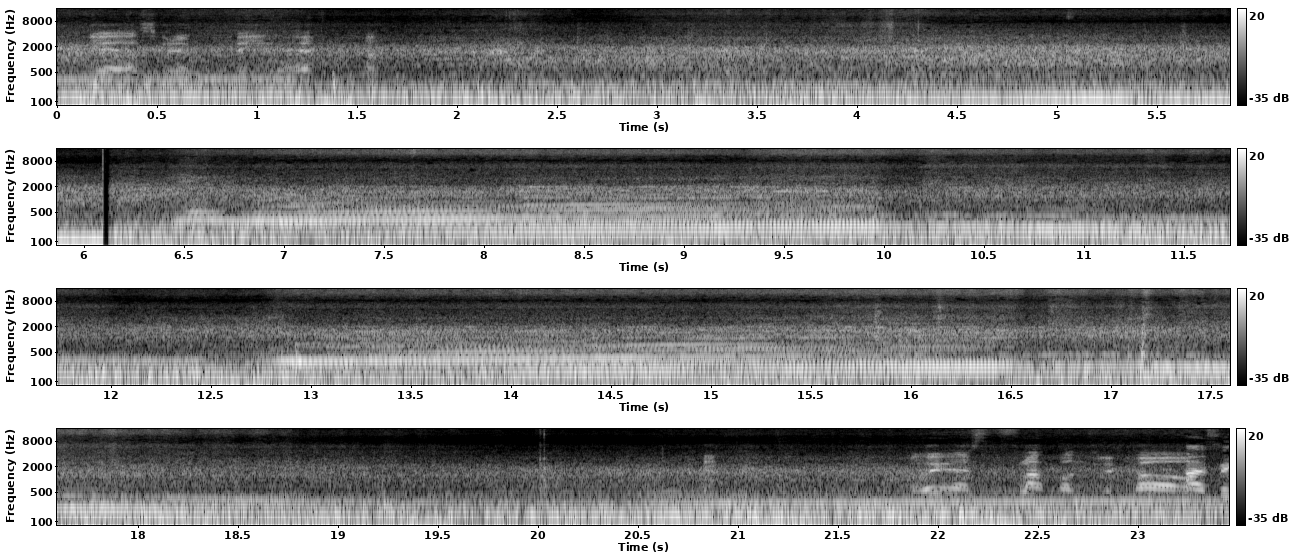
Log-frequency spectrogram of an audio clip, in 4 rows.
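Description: Honda Civic Type R FN2 fitted with a Piper sports cat and manifold, revved repeatedly in a steady drone with rising pitch sweeps, loud and continuous, with people talking underneath.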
